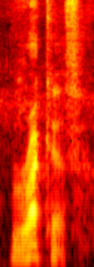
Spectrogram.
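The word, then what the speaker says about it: RWKV: yeah on their main Repository it says it's pronounced as rockef rocket rocket yeah I guess I'll I'll stick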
